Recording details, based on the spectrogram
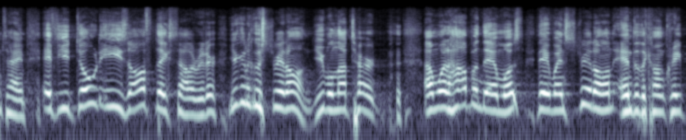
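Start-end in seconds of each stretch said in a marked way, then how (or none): none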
